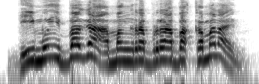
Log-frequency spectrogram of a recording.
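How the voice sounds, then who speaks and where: A man's voice: high voice, quick pace, pushed and bright, dry recording, studio quality. A man with an Ilocano accent playing an exasperated, stern village husband who scolds and mocks in a comedy radio drama. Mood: scolding. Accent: Filipino, Ilocano. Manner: scolding, emphatic, swooping delivery.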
